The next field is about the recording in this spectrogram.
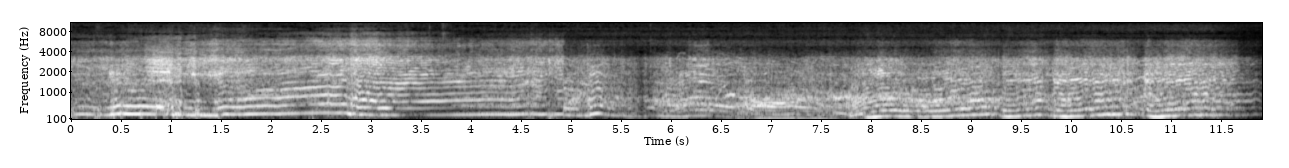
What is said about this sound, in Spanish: Y es que este coche llevó al campeonato de llevarse el campeonato en el año 97 a Chus Puras nuevamente con este coche que, bueno, pues que todos los aficionados a las cunetas recordamos cómo sonaba.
